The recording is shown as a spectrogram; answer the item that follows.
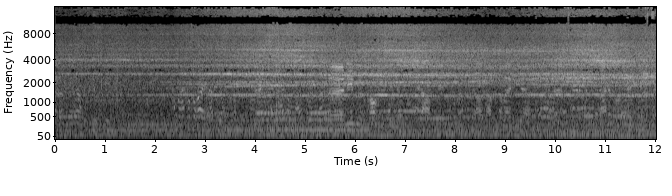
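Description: Deutsche Bahn ICE electric high-speed train rolling slowly past: a steady rumble of wheels on rails with a held whine from its electric drive, growing slightly louder a few seconds in.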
